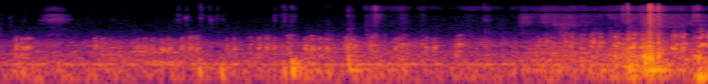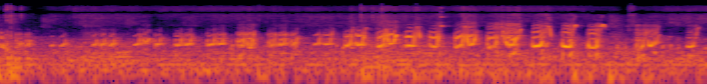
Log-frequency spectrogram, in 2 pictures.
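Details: Cheerful Teddy and Abyssinian guinea pigs kept as pets, walking lightly and chattering; the rapid 'pupupu' pulses start sparse, then build into a quick, steady stream of short notes, several a second.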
